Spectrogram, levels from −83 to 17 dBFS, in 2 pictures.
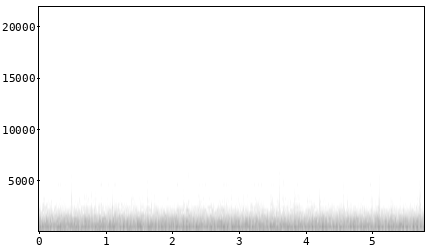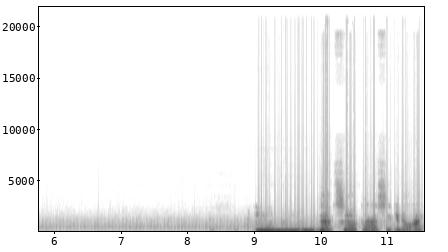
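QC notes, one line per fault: Throughout, interleaved audio read as planar: each 20 ms block's alternating left-right samples split into halves at half speed, so the speech drops an octave and buzzes at 50 Hz.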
